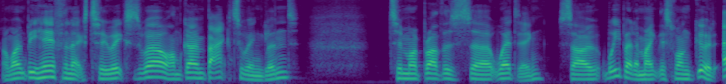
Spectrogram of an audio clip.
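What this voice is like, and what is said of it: English accent. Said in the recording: “hence the accent. I'm English.”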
